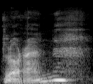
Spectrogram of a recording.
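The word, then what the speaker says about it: Clorinde: was M cloran oh so that's how you pronounce it cloran oh that's her well then isn't that as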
